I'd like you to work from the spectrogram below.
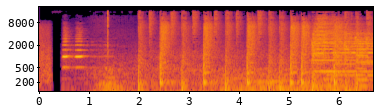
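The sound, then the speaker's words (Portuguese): A car horn toots briefly, then loud, steady rhythmic thumping with a heavy low rumble follows, continuous, like a vehicle passing along a street blaring its horn and sound. “Está passando na sua rua o carro das dicas de cultura e lazer?”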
